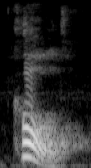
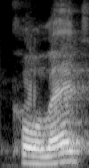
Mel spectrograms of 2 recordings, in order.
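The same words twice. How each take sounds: First: "called" as one syllable ending in a voiced d. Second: "call ed" split into call-ED; wrong extra syllable. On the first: Teacher models the D ending, "called" in one syllable. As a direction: say "called" with just a d on the end. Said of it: "Notice the D sound at the end". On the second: Teacher shows the mistake, "call ed" as two syllables. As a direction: stress a separate "ed" after "call ed". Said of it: "We never say". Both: Shown as a demonstration.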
